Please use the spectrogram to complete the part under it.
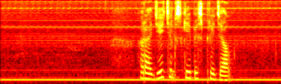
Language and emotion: Russian, neutral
